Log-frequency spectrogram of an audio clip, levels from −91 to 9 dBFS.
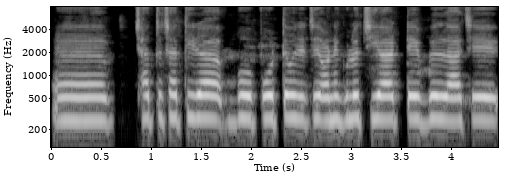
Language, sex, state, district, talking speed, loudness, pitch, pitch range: Bengali, female, West Bengal, North 24 Parganas, 135 wpm, -16 LUFS, 265 Hz, 255-275 Hz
